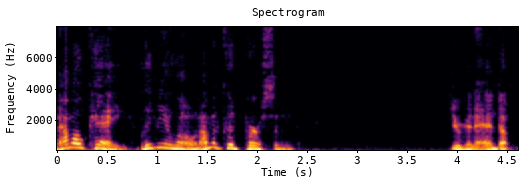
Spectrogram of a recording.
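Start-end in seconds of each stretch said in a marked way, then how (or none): 0.0-2.4 much higher, whiny brush-off; mock the stubborn sinner brushing God off; mocking dismissive voice. Preacher mocks a sinner refusing Jesus, high whiny brush-off.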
